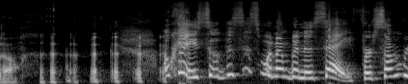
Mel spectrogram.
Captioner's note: laughs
